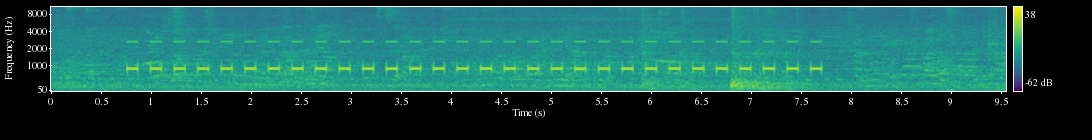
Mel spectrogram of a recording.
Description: Evenly repeated beeps, with the noise of a cafe. There is no code.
